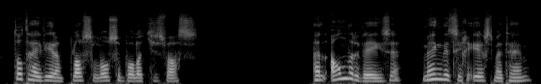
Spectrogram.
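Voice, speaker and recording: Audiobook narrator for a children's fantasy; steady, expressive reading, dry close recording. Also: mid-range voice, no room sound. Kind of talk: scripted storybook narration.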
